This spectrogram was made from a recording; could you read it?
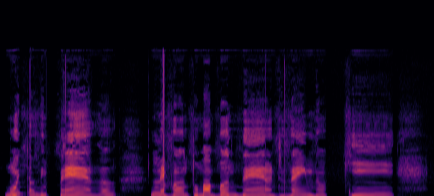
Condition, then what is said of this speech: Cleft palate. Eu não tenho fôlego suficiente para encher uma bexiga.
